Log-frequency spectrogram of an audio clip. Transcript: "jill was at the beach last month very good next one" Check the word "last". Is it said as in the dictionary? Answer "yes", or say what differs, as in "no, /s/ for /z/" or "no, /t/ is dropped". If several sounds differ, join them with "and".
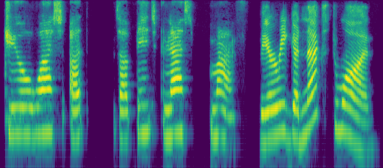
no, /n/ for /l/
